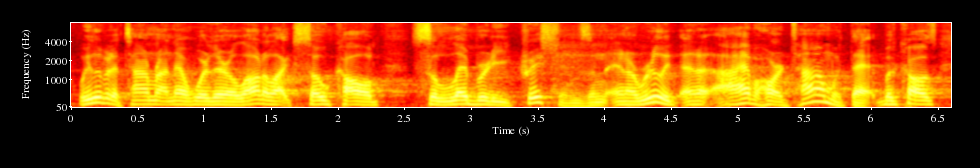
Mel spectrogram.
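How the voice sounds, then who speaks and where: A male pastor preaching a sermon in a conversational, animated storytelling way, sometimes putting on mock voices. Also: mid-range voice, fast talker, in a large hall. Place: church sanctuary.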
